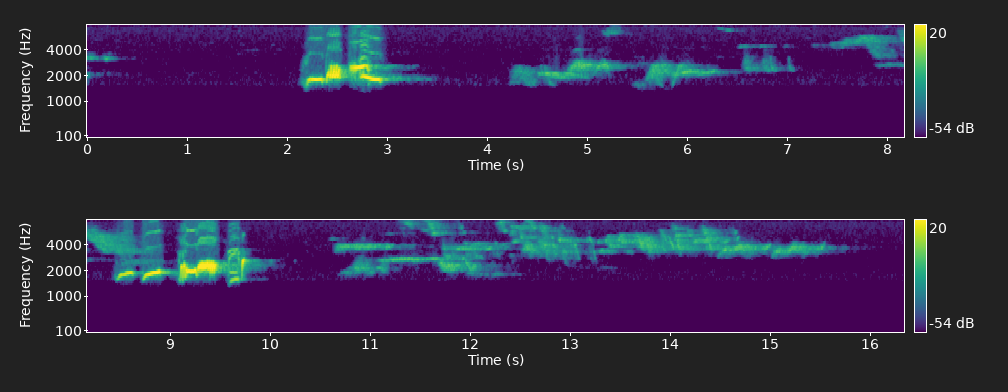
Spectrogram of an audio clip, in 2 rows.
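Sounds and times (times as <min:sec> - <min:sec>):
common blackbird singing: 0:02.2 - 0:03.2, 0:04.3 - 0:10.0, 0:10.6 - 0:15.7.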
